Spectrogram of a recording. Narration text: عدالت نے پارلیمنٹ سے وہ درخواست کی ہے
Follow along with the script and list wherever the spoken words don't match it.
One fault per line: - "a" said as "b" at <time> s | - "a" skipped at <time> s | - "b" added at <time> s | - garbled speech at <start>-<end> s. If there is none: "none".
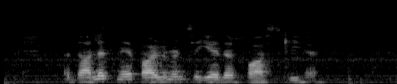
- "وہ" said as "یہ" at 2.0 s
